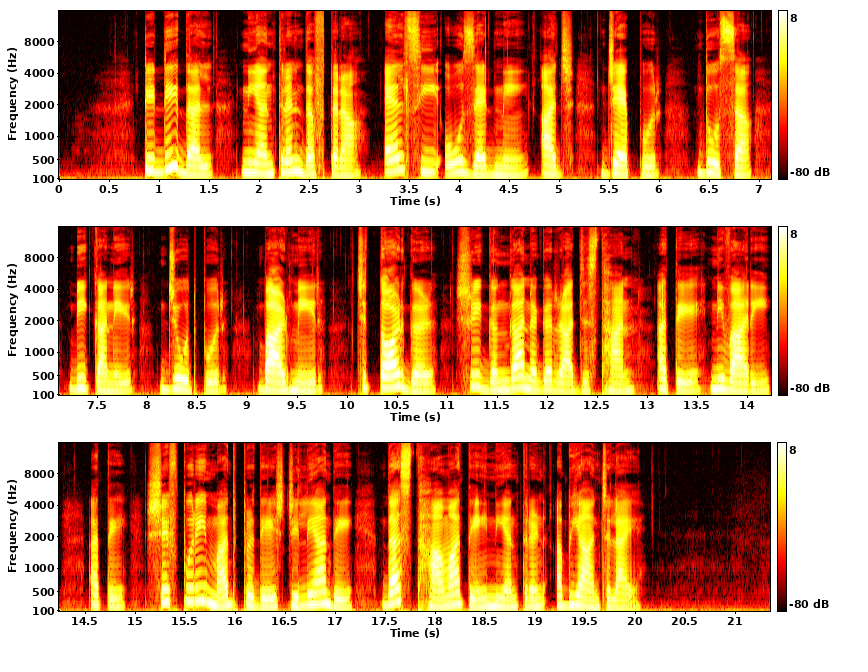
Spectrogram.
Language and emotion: Punjabi, neutral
